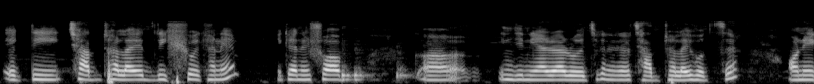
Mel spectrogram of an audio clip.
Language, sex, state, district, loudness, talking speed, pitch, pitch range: Bengali, female, West Bengal, North 24 Parganas, -17 LUFS, 125 wpm, 215 Hz, 210-230 Hz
